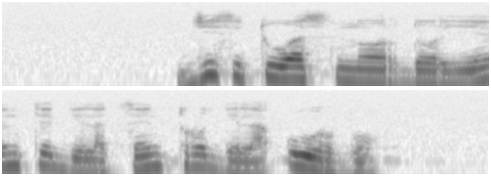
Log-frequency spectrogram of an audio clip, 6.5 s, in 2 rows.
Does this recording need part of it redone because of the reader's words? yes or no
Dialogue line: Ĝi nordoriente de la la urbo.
yes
